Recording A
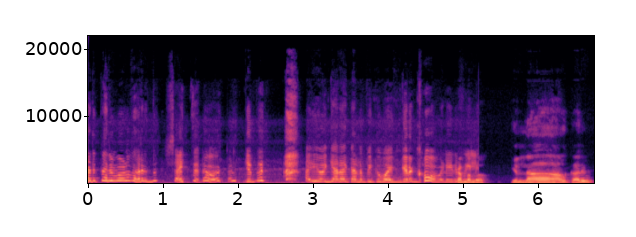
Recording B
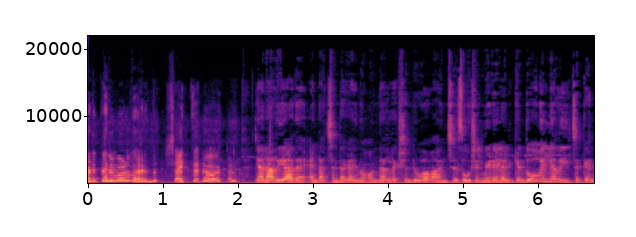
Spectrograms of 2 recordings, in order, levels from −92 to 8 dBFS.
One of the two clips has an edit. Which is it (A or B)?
B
